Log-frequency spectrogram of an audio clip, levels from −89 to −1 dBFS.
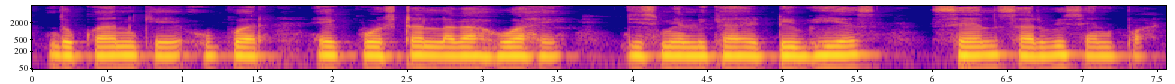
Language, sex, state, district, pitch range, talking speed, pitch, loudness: Hindi, male, Jharkhand, Ranchi, 140-145 Hz, 135 wpm, 140 Hz, -16 LUFS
